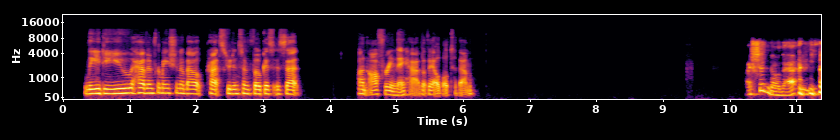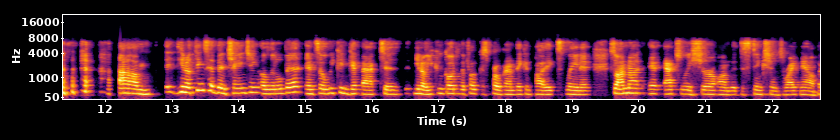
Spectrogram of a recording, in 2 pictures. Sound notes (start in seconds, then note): 10.3 laughs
